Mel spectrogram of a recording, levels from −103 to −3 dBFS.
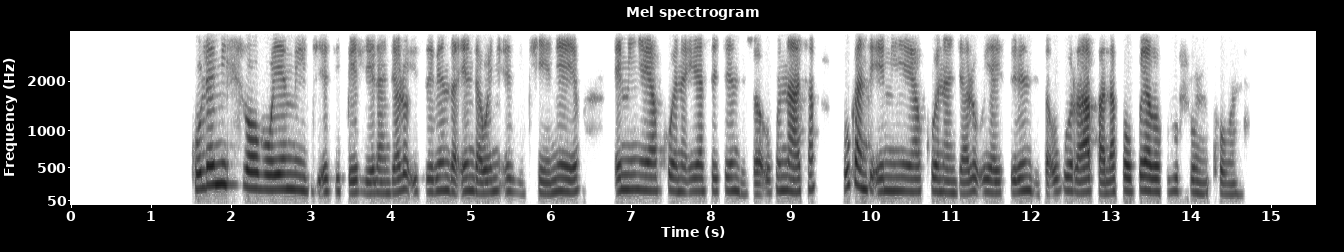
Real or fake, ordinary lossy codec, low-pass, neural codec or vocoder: fake; Opus, 32 kbps; 3.6 kHz; codec, 16 kHz in and 24 kHz out, 1 kbps, XY-Tokenizer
